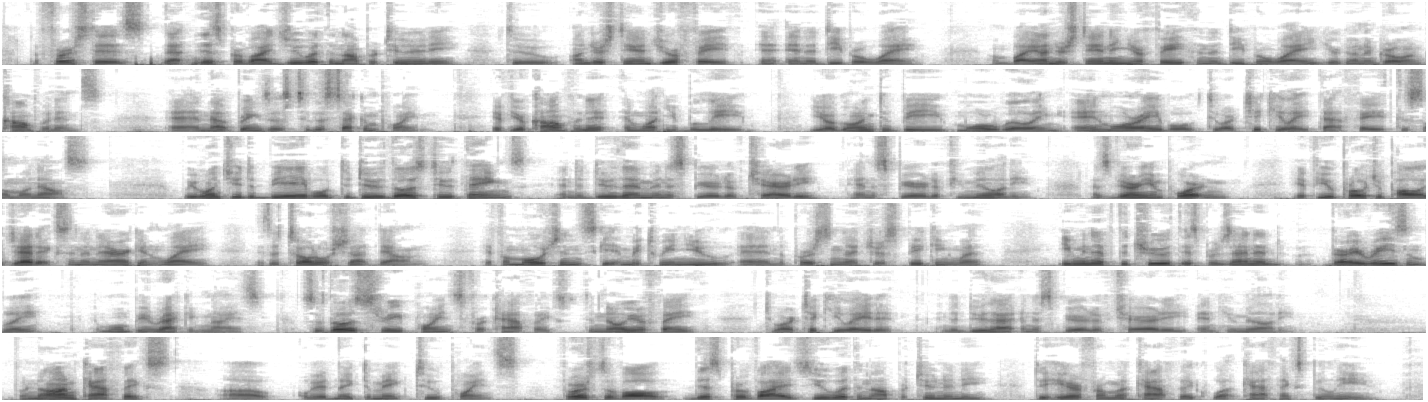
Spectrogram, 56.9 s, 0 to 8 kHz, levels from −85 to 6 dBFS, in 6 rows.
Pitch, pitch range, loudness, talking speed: 115 Hz, 110-130 Hz, -26 LUFS, 190 wpm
